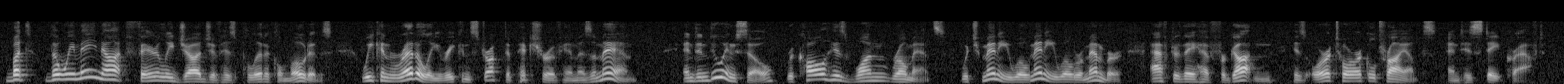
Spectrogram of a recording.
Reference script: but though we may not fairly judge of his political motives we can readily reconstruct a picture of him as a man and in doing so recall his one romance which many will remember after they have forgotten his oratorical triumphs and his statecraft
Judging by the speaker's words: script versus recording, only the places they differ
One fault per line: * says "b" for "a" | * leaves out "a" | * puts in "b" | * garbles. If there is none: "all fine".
* puts in "many will"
